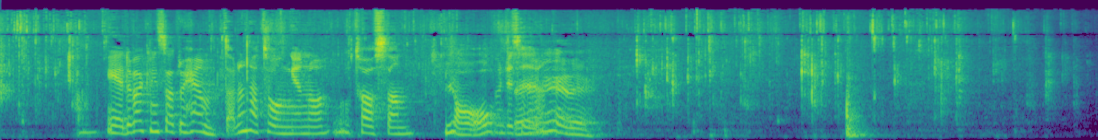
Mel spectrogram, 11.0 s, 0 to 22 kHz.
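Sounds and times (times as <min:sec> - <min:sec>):
running water splashing and trickling: 0:00.0 - 0:10.9
speech: 0:00.8 - 0:06.1
person speaking on an emergency phone call: 0:04.4 - 0:06.1.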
